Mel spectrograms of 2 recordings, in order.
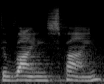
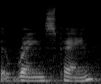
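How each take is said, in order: First: The vowel in 'rain' sounds like 'eye'. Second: The vowel in 'rain' sounds like 'ay'.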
